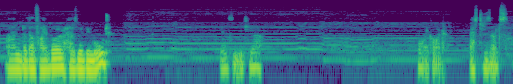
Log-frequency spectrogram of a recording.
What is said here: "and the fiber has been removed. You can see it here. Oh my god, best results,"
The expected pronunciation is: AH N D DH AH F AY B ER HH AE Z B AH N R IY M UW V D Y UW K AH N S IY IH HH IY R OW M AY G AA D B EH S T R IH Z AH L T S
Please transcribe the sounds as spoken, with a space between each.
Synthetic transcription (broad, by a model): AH N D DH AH F AY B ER HH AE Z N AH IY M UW D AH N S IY IH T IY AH OW M AY G AA D B EH S T R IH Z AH L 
